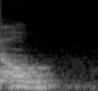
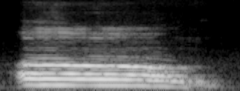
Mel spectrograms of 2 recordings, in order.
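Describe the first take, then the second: First: It sounds thin, placed forward in the mouth. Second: It resonates deep from the throat and chest. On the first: The speaker calls it wrong. "when it's coming from the front of the mouth" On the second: The speaker calls it right. "from the back of your throat, and you can feel it resonating in your uh, chest"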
